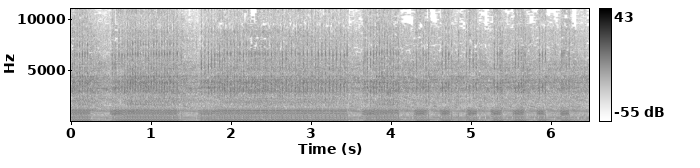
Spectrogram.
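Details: 2013 Ryobi SS26/RY28140 trimmer, 26cc two-stroke, after starting: revs up, holds a clean high note, then blips repeatedly and picks up crisply every time; normal running.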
